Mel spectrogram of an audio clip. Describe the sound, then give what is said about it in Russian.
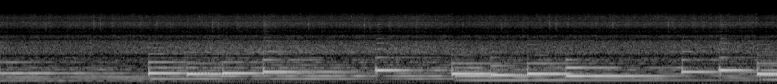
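Steady, hissing rain falls throughout, layered beneath a slow instrumental melody of sustained chords and stepping notes that come in clear, even phrases. “И под этот шум дождя я скучаю без тебя.”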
